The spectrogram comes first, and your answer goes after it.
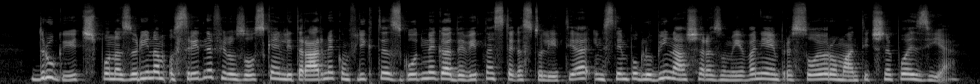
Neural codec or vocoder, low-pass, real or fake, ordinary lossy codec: none; none; real; none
